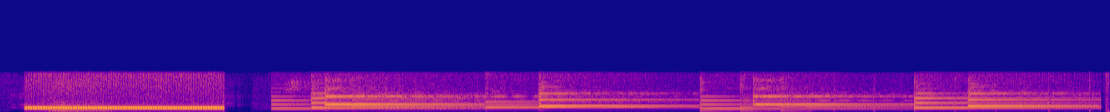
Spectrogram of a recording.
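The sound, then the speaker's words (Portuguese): A steady telephone line tone plays for about two seconds while a call is being transferred. After a short gap, a series of decaying electronic hold notes follows at a moderate level, with no talking. “Aguarde, estamos transferindo a sua ligação para um dos nossos consultores.”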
